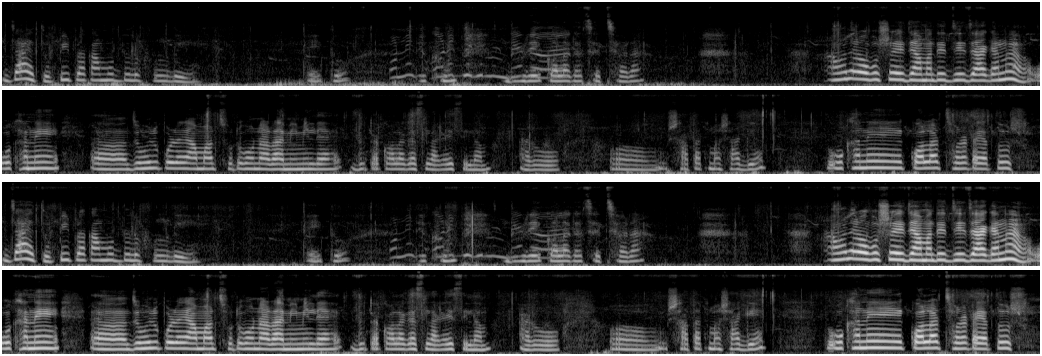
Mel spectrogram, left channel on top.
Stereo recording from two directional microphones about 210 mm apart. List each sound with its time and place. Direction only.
0.1 s speech: 30° right (ahead or behind)
3.1 s speech: 10° right (ahead or behind)
3.8 s a sound: 55° left (ahead or behind)
5.5 s speech: 10° right (ahead or behind)
7.0 s a sound: 10° right (ahead or behind)
7.9 s speech: 30° right (ahead or behind)
18.6 s speech: 45° right (ahead or behind)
